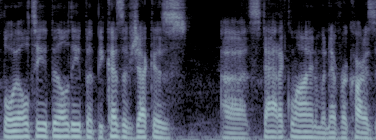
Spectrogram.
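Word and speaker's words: Xekka: set this is zheka zekka x-e-k-k-a i think it's pronounced jeka void scion uh for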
